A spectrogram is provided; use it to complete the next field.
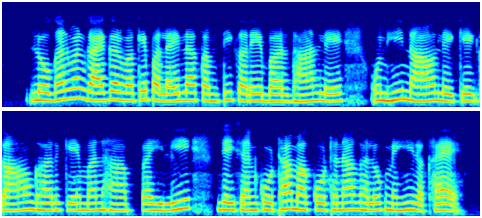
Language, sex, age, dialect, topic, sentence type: Chhattisgarhi, female, 25-30, Western/Budati/Khatahi, agriculture, statement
